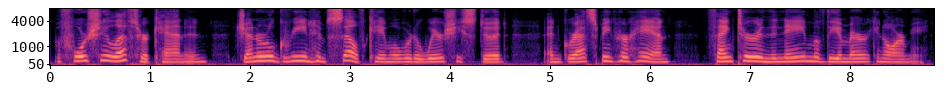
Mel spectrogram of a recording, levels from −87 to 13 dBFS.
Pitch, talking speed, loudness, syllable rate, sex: 200 Hz, 185 wpm, -17 LUFS, 5.4 syllables/s, female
